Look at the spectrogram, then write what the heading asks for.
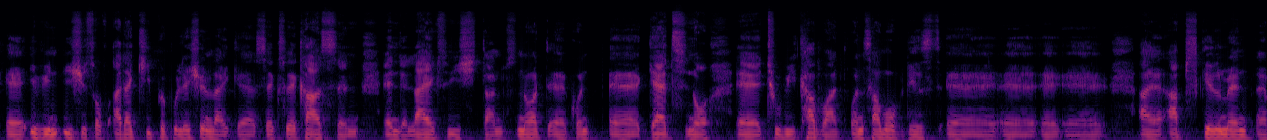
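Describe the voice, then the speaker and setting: A man giving a spoken report at a conference, very hesitant, with many fillers and broken phrases. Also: medium pitch. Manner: very halting, heavy hesitation, repeated verbal fillers. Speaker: summit delegate reporting back for a group.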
